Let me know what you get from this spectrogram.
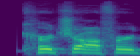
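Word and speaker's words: Kirchhöfer: Hours of Daytona OE Jarvis will join Marvin kofer did I pronounced that right Cher yeah Kurt chofer to form faf Motorsports full season GTD Pro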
